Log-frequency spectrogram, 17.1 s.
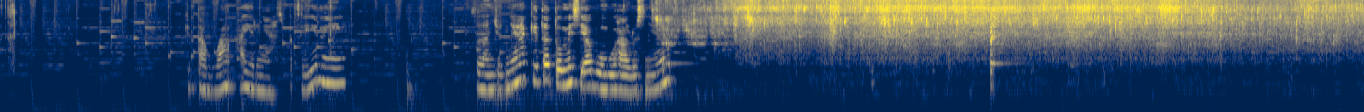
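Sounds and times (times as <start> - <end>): metal spatula clinking on wok: 8.2 - 9.5, 12.3 - 14.0
paste sizzling in hot oil: 8.2 - 17.0.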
